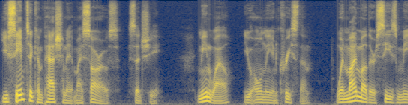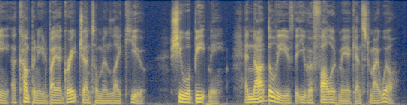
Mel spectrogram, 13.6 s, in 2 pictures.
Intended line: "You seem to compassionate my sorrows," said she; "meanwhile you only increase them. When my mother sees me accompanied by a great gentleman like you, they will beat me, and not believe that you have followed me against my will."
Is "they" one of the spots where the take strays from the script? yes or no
yes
